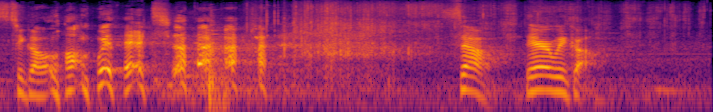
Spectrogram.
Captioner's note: laughs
